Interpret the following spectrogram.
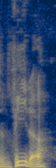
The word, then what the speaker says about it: beta: In modern Greek, beta is now pronounced vita, and delta is pronounced velta.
